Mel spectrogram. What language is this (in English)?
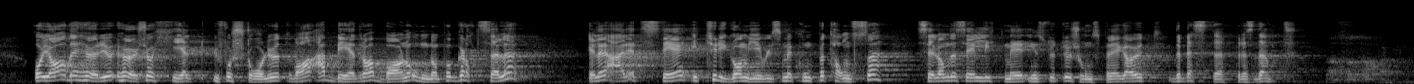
Norwegian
